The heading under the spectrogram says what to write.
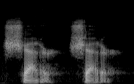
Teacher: we see the fast D sound again with a Double T making the fast D sound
